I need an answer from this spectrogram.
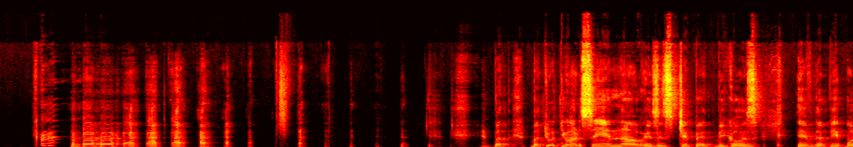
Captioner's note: Ketawa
